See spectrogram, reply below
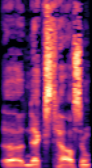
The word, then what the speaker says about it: NEXTHAUS: Tell us about Next House, and we'll get back to that award.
